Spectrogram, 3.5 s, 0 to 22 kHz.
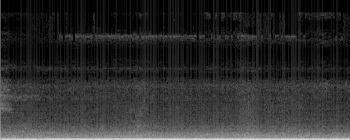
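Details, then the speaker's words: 1972 GMC shop truck after an LS swap (it earlier made an awful noise), cruising around 76 mph on a 103°F high-desert day: a steady low drone with an even hum. Runs smooth and quiet. "But it runs good, nice and quiet, drives nice."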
